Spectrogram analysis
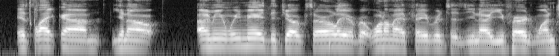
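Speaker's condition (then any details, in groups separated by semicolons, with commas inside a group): Cerebral palsy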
